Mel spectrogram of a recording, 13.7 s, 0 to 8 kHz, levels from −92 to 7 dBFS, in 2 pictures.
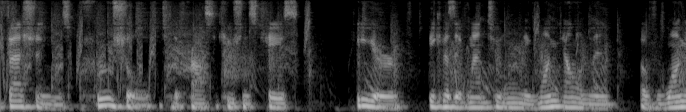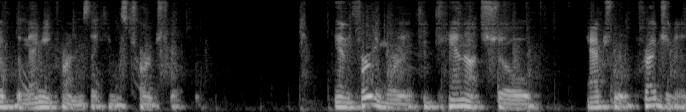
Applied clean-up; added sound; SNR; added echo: neural mask model RNNoise.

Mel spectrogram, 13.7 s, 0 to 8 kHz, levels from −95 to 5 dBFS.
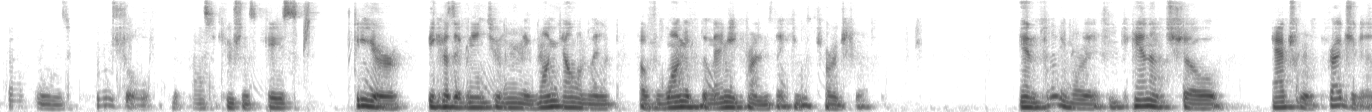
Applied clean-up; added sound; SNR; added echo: neural mask model DeepFilterNet 3.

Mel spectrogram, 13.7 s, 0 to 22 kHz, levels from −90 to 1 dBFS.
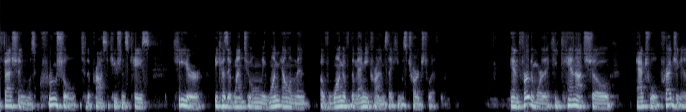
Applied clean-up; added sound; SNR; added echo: none; none; none; none.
